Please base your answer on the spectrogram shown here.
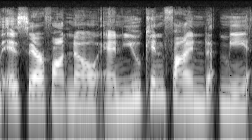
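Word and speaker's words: Sarah Fontenot: again my name is sarant no and you can find me at Miz saraon no so Ms s a r a h fo o n t n o t the t is silent um that's me on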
